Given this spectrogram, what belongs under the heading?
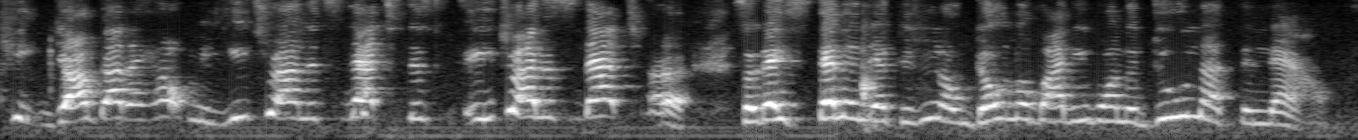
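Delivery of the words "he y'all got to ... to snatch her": put-on, high, mild half-hollered call. Retelling asking workers for help with a stranger's child: retelling own hollering. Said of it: "I'm hollering, I'm hollering with them".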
